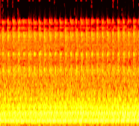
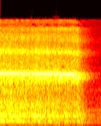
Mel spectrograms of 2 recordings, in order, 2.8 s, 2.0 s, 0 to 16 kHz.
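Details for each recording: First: Extreme-pressure bearing test rig, diesel fuel with Bitron treatment under 300–350 lb load (plain diesel failed near 50 lb): steady, even motor hum with no knocking, grinding or squeal. It gets quieter as the test goes on and does not seize. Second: Lubricant extreme-pressure bench test, electric-motor-driven race bearing in a fuel lubrication bath under about 50 lb load: harsh high-pitched screech and metal-on-metal grinding until surfaces overheat and weld together.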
